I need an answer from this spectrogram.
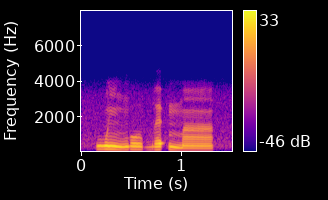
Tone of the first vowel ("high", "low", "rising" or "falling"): falling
